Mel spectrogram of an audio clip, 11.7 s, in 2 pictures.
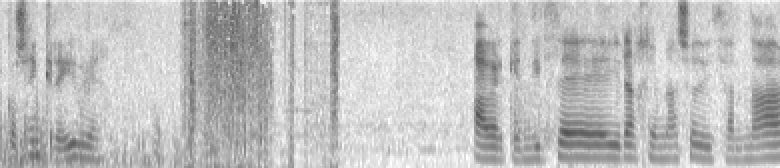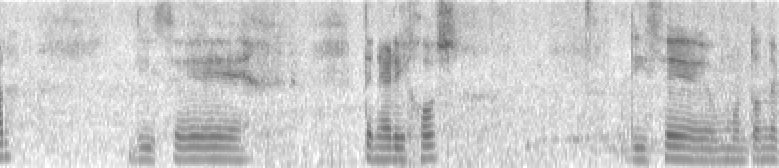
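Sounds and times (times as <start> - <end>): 
speech: 0.0 - 0.9, 3.6 - 6.0, 6.8 - 8.0, 8.6 - 9.4, 10.6 - 11.6
strong wind blowing straight into a microphone outdoors: 0.0 - 1.4.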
